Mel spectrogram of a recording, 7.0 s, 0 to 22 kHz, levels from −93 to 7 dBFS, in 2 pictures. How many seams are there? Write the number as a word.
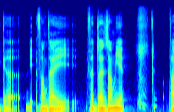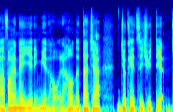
zero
